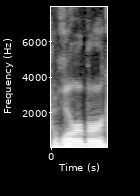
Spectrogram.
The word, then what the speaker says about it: Warburg: We're not at human trials, but a new way of looking at cancer treatment that ultimately revolves around this Warburg effect, I said it correctly that time, and lactate's role in the metabolism.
